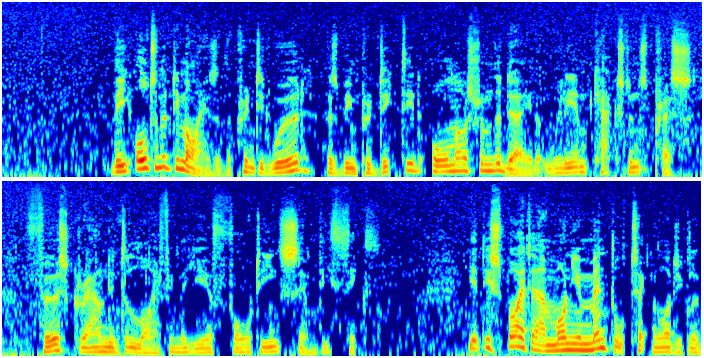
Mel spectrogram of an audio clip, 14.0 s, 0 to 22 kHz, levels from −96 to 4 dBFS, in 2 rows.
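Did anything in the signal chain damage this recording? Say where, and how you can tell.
Yes: overdone noise removal in the processing stage, throughout the speech, strips bands near the noise estimate, leaving near-silent gaps with twinkling specks.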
